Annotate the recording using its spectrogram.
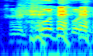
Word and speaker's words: fútbol: Llamamos fútbol con acento en la U. El, fútbol.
